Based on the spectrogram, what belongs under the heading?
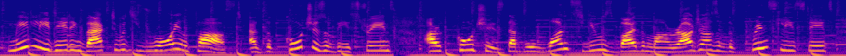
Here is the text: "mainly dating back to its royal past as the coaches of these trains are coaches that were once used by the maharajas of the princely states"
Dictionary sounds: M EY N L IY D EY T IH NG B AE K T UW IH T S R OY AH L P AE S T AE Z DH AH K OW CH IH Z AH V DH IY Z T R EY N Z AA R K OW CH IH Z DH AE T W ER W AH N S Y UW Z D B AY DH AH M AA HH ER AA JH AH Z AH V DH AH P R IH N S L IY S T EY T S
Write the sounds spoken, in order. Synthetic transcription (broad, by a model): M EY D L IY D EY T IH NG B AE K T UW IH T S R OY AH L P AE S T AE Z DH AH K OW CH IH Z AH V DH IY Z T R EY N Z AA R K OW CH IH Z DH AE T W ER W AH N S Y UW Z D B AY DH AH M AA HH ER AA JH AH Z AH V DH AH P R IH N S L IY S T EY T S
